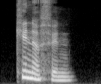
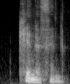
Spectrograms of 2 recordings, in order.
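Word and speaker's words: Cynefin: Wir ordnen jetzt also einmal ein im Walisischen, also da kommt's her. Und von all dem, was ich jetzt so zusammengesucht habe, war die Aussprache, die ich am häufigsten vorfand, Kinefin. – Kinefin. Also ab jetzt Kinefin.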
